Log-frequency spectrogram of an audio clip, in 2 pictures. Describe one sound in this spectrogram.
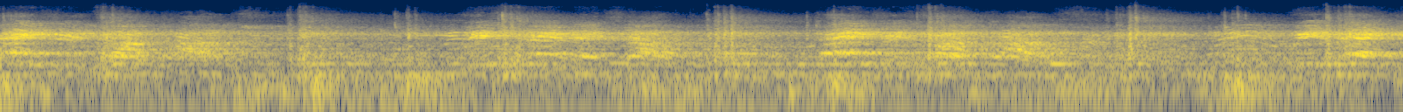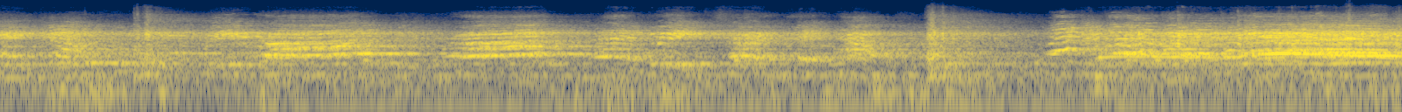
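A group of young women chant cheers in unison, echoing in a large gym.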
